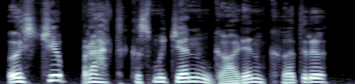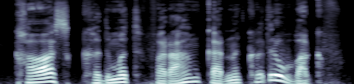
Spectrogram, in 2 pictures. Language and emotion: Kashmiri, happy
